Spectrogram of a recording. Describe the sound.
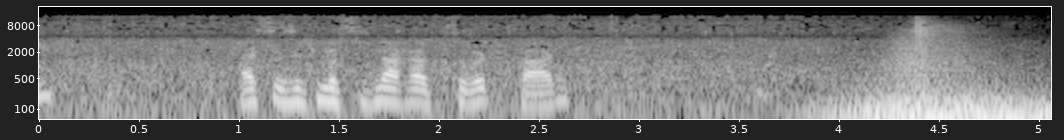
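A person jumps into a cold mountain stream on a hot day, a brief loud rushing splash with deep churning water. It follows a few seconds of people talking.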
